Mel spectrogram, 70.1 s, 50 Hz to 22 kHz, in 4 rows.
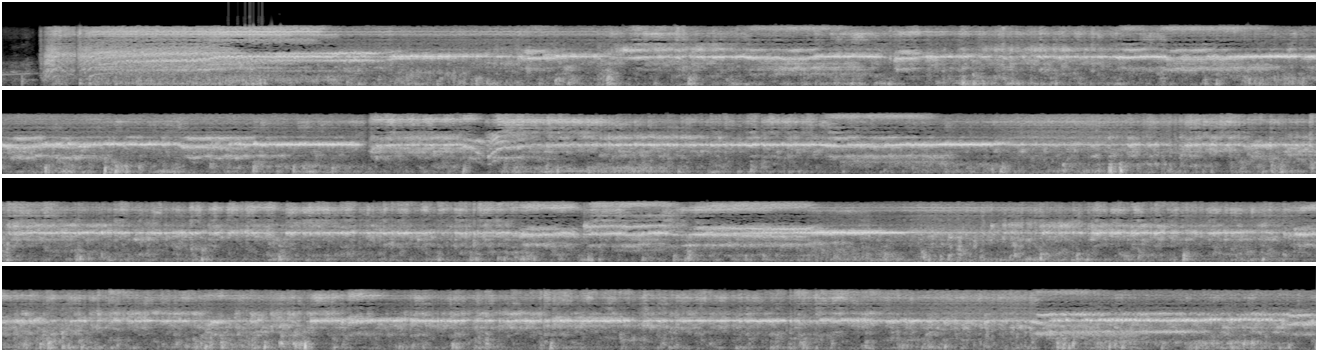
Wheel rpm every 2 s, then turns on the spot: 50, 170, 210, 230, 230, 230, 230, 230, 230, 230, 220, 210, 200, 230, 230, 230, 230, 230, 230, 230, 230, 220, 210, 230, 230, 230, 230, 230, 230, 230, 240, 230, 230, 210, 200.
none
